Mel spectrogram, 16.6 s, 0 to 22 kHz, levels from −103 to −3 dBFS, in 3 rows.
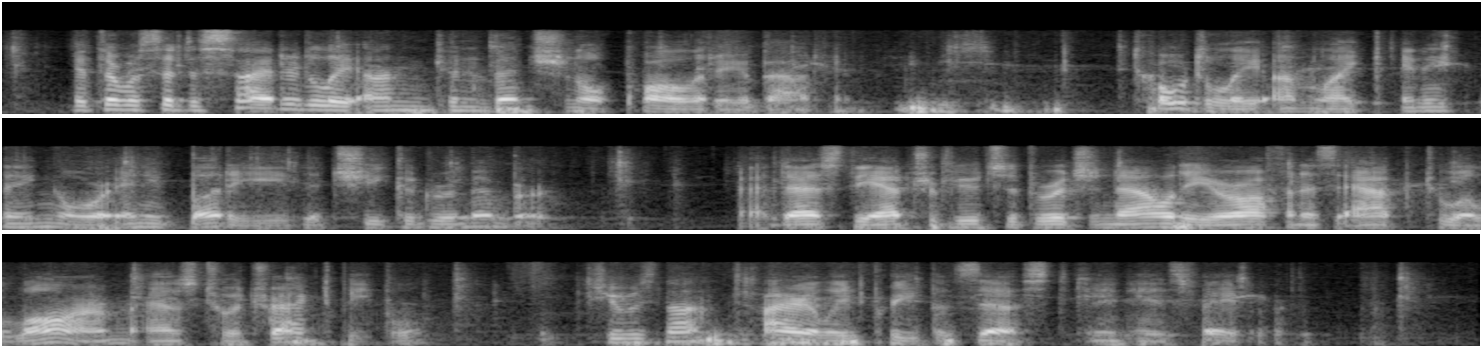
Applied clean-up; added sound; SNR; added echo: neural mask model RNNoise.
